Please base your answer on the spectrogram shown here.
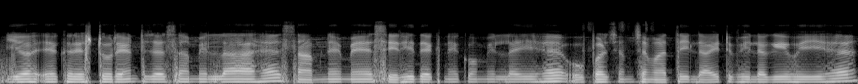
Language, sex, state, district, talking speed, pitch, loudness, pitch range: Hindi, male, Bihar, Katihar, 155 wpm, 120 Hz, -17 LUFS, 120-125 Hz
